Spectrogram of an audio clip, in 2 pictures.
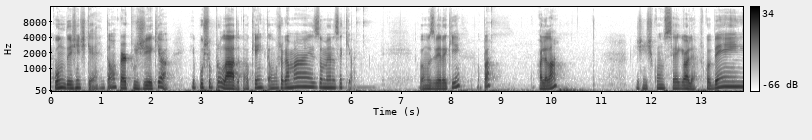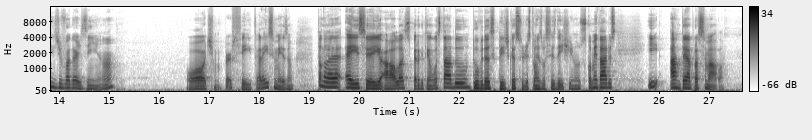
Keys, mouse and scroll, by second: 0.8 middle click, 1.5 g, 8.8 alt+a, 8.8-11.2 drag, 17.7 ctrl+s, 19.8 a, 24.7 ctrl+s.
